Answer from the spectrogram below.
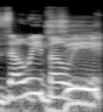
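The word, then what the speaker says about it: Zowie Bowie: Well, it's spelled exactly like Zoe, or I mean, it's spelled exactly like Bowie, but with Zowie. A Z. It's Zoe Bowie. – Z-O-W-I-E. Yeah.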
